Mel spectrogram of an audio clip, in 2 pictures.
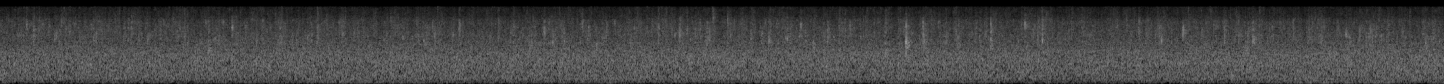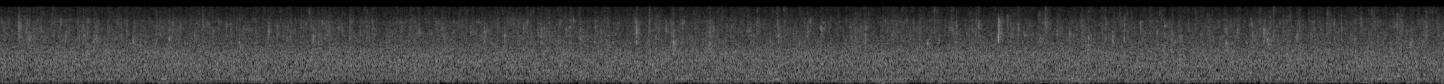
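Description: Steady rain falling, with scattered sharper drops striking close by now and then.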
